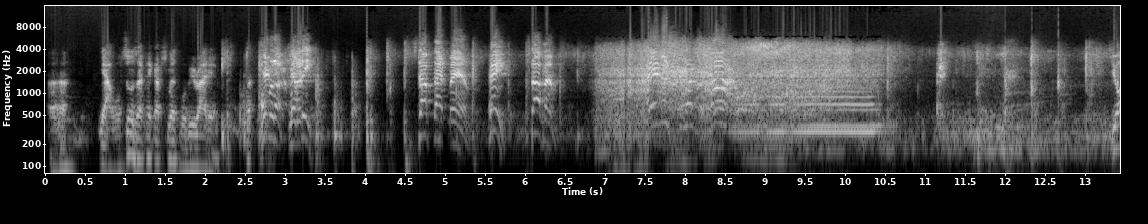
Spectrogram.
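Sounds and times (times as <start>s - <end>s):
speech: 1.0s - 3.5s, 4.7s - 6.5s
excited voices: 2.6s - 3.4s, 7.3s - 9.4s
car roaring past: 6.8s - 10.6s
tires screeching: 6.8s - 13.4s.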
